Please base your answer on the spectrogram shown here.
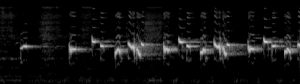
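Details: Calling to other bulbuls, a Yellow-vented bulbul gives one short whistle, a brief pause, then a dense burst of gurgling, up-and-down notes at roughly two per second.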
